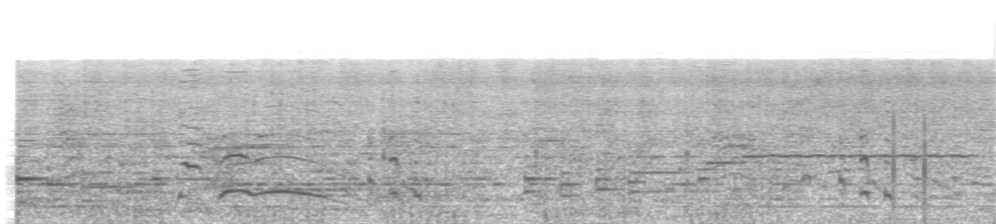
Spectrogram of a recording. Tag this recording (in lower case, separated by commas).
music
